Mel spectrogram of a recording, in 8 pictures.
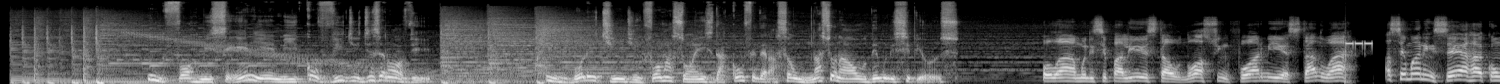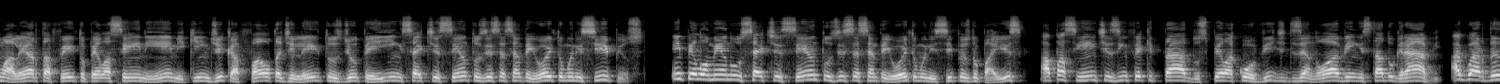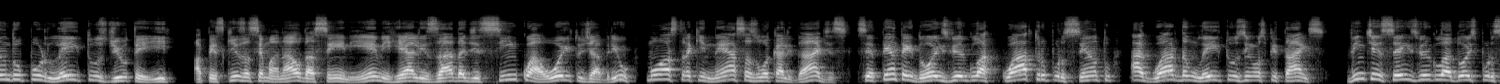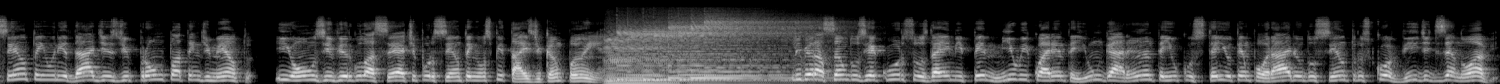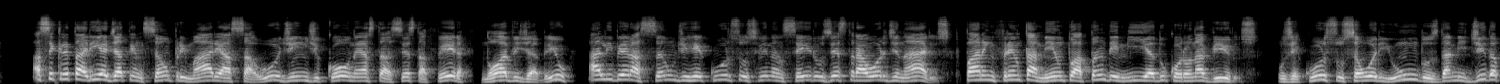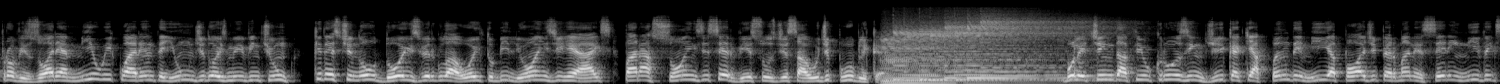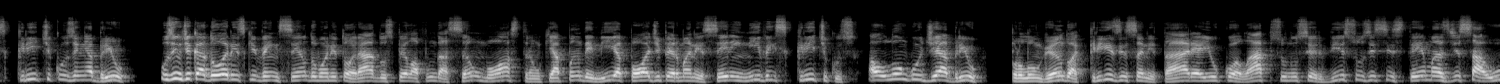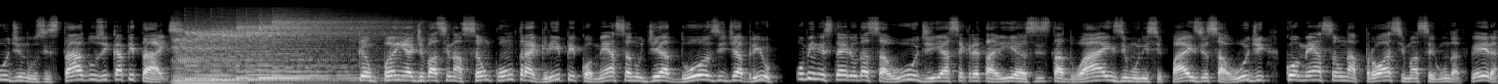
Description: Boletim informe | COVID-19 - 09/4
